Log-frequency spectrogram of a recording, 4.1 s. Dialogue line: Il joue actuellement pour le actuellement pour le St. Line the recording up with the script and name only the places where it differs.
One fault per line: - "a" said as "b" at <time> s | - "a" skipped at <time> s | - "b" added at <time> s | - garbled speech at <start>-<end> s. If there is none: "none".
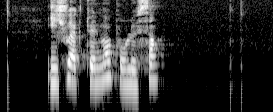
- "actuellement pour le" skipped at 2.1 s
